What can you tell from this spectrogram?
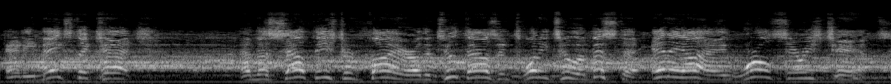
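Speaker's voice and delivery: real excitement at full voice; jubilant championship call. Real, not acted. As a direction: let it soar as the title is won. Calling the championship-winning catch.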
